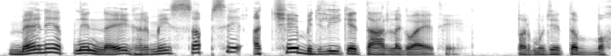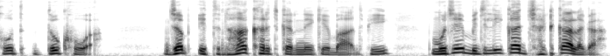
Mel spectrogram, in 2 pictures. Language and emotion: Hindi, sad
